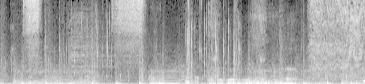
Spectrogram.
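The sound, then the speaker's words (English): Three short, loud hissing bursts of an aerosol marker spray as a pup is marked with a blue and yellow mark during conservation work, standing out over a busy background of tonal bleating or music-like sounds. “Duncan quickly nips in and out to spray the babies”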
